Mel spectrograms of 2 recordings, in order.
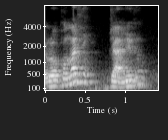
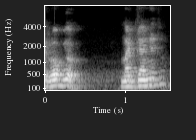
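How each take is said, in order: First: The pause comes after 'mat'. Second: The pause comes after 'roko'.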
